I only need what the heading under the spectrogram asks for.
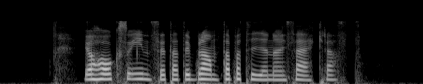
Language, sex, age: Swedish, female, 24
